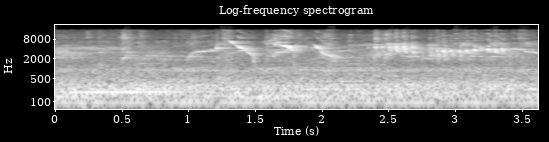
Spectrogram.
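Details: Canary song in the "Merlok Setvol" style: quick whistled sweeps rising and falling, then a rapid run of short repeated chirps near the end, over a steady low hum.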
